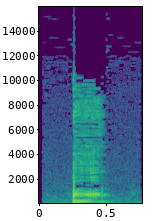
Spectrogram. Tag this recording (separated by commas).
Fart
